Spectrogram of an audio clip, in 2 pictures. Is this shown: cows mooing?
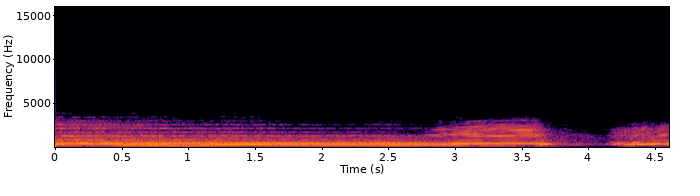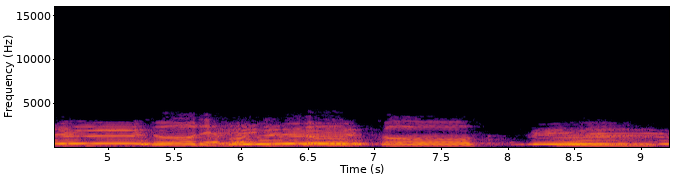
yes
